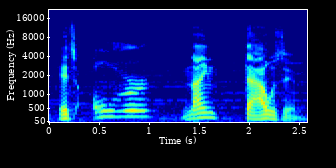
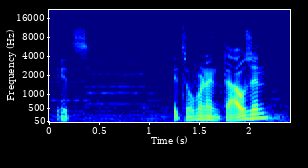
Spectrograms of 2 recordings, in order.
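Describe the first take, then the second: First: It is said with excited, intense emphasis. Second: It is said in a plain, ordinary tone.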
